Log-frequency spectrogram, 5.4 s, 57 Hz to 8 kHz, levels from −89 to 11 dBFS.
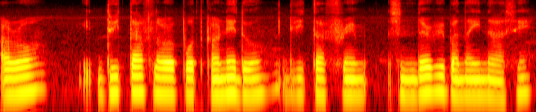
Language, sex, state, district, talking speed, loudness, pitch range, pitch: Nagamese, male, Nagaland, Kohima, 100 wpm, -17 LUFS, 125-135 Hz, 125 Hz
